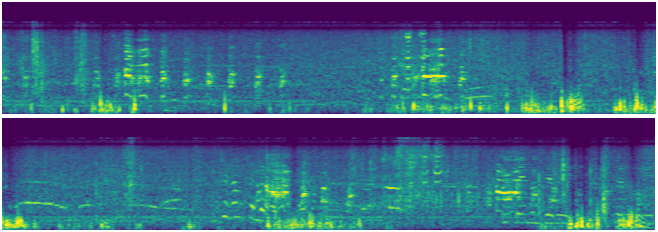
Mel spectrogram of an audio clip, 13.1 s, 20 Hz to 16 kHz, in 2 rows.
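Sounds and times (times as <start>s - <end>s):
fowl clucking and honking: 0.3s - 5.0s, 9.0s - 12.3s.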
